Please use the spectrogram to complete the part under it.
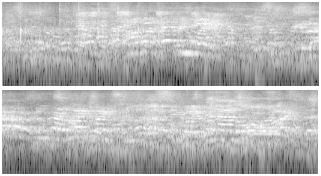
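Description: A small crowd of spectators shouts and chatters indoors.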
